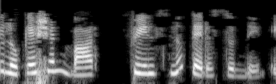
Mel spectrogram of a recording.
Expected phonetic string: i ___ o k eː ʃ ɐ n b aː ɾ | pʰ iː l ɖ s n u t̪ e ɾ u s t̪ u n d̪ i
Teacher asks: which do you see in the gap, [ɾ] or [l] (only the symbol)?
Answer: l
